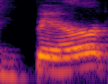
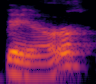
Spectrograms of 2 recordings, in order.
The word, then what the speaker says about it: Bexar: Her It's Bear County, but it looks like Bexar. It's like b e x a r, but they pronounce it Bear County, um which encompasses San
